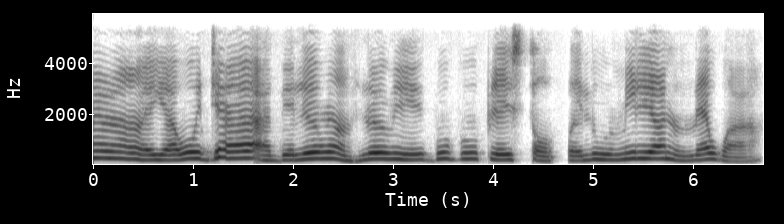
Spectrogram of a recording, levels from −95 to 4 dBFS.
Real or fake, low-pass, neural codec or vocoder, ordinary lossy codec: fake; 5.4 kHz; codec, 16 kHz, 1 kbps, FunCodec, trained on Chinese and English, 50 frames a second; none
